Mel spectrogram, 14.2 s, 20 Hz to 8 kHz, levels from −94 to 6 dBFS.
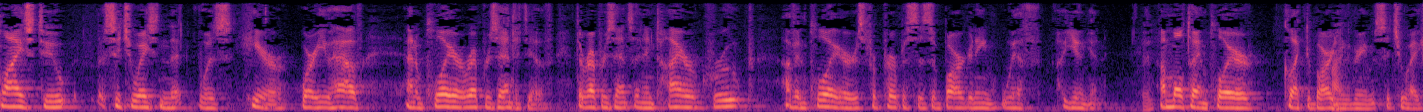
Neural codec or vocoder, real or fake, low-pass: none; real; 7.2 kHz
